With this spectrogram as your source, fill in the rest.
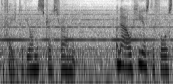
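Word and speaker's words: Ranni: I let her talk the whole sentence so I could hear her say the name, and I guess it's pronounced Rani?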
